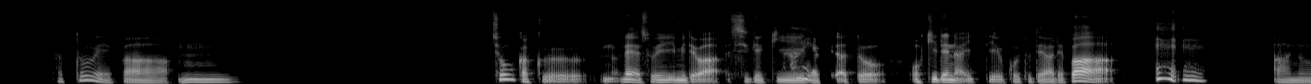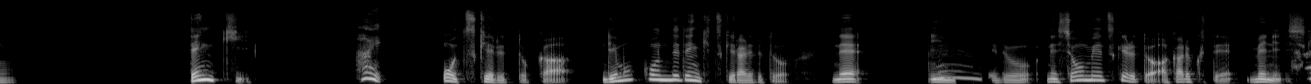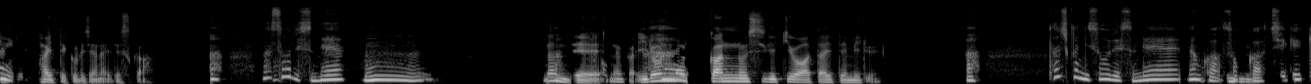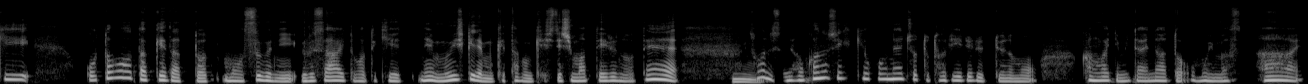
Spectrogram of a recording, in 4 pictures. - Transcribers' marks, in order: unintelligible speech
- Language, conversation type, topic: Japanese, advice, 短時間の昼寝で疲れを早く取るにはどうすればよいですか？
